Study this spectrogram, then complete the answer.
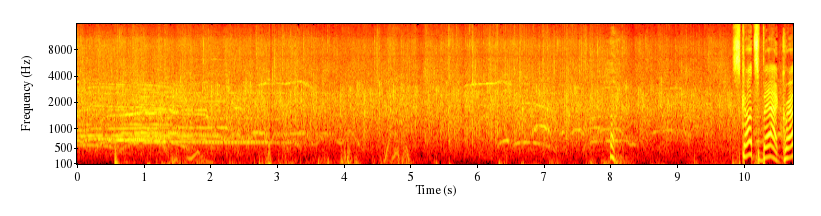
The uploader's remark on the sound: Live from the Royal Theatre in Toronto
